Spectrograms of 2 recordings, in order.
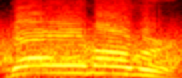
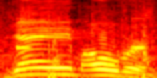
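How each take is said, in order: First: Much louder, high-pitched victory shout; roaring celebration; triumphant shout. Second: Loud, raised victory call; proudly called out; triumphant call. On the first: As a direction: belt out the win at full voice. Calls the championship win louder. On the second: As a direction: announce the win loudly. Calls the championship win. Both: Real, not acted.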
